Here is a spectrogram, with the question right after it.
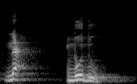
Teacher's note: والبعض يقول نعبد فيقطع صوت العين مشبها إياها بالهمزة، وكلاهما خلل.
